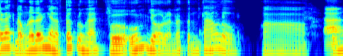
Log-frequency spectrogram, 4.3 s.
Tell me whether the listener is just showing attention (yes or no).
no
